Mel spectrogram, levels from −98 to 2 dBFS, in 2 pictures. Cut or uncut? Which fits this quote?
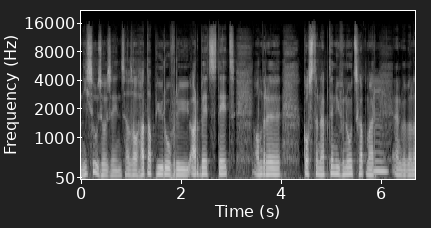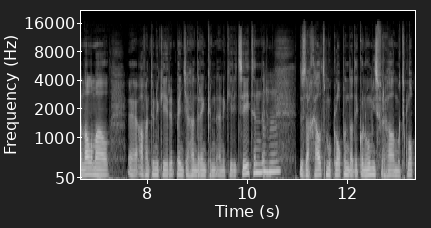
cut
